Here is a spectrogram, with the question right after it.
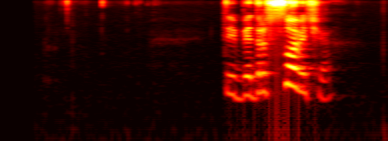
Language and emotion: Russian, angry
